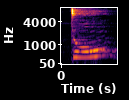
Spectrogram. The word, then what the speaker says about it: tomb: Yes, whenever we find MB at the end of any English word or in the middle of an English word, the B must be silent letter.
